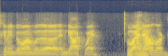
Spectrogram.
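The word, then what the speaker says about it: Ngakoue: you think is gonna go on with a in Gok way who I now learned how to pronounce his name out there listening to the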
